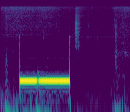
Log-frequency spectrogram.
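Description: A single loud, steady telephone ringing tone of an outgoing call to Stavanger sounds for about a second, a clean electronic beep over faint background noise, followed by quiet with a brief soft rustle.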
